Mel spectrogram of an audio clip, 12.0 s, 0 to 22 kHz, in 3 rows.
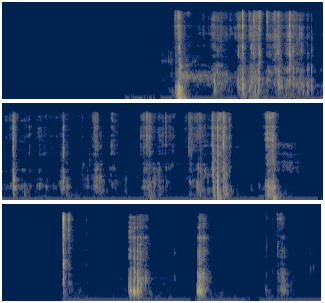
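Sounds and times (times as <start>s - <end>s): chip bag crinkling: 2.2s - 6.9s.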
